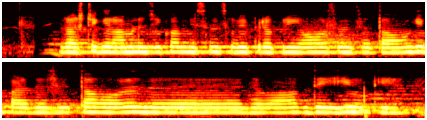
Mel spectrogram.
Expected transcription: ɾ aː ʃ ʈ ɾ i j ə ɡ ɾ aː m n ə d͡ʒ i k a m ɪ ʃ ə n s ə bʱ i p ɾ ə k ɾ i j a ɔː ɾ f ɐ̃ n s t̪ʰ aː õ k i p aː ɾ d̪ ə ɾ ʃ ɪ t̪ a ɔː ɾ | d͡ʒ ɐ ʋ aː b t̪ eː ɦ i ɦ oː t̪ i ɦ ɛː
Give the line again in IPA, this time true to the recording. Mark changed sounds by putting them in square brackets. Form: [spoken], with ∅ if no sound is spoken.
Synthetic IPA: ɾ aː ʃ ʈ ɾ i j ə ɡ ɾ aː m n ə d͡ʒ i k a m ɪ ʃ ə n s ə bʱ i p ɾ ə k ɾ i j a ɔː ɾ [s] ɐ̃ n s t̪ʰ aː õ k i p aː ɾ d̪ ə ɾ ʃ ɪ t̪ a ɔː ɾ | d͡ʒ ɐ ʋ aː b [d̪] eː ɦ i ɦ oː t̪ i ɦ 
